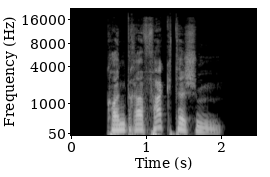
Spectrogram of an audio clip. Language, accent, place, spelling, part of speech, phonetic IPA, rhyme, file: German, Germany, Berlin, kontrafaktischem, adjective, [ˌkɔntʁaˈfaktɪʃm̩], -aktɪʃm̩, De-kontrafaktischem.ogg
- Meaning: strong dative masculine/neuter singular of kontrafaktisch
